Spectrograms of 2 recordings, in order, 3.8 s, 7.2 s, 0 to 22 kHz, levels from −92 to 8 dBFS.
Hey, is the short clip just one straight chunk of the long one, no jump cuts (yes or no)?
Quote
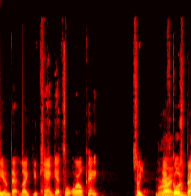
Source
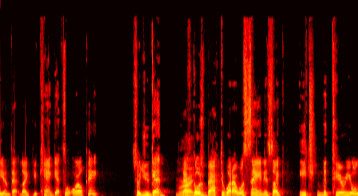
no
